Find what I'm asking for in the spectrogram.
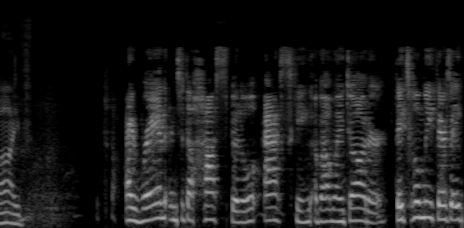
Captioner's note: through translator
